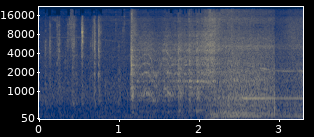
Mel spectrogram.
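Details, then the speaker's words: Cadillac Escalade LQ9 V8, roughly 200,000 miles, sat five months, new alternator and battery fitted: a few clicks, starter catches and it settles into a steady, even, very quiet idle with no ticking, knocks or misses; normal start. "see i tell you it runs so up here we've got a beautiful lq-9 that's got roughly two hundred thousand miles on it super quiet"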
